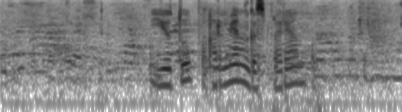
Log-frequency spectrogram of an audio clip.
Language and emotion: Russian, neutral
